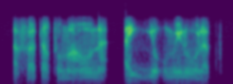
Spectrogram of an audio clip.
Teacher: خلف عن حمزة له ترك الغنة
